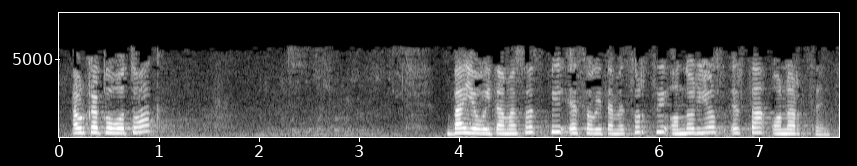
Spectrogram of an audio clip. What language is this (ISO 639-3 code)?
eus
